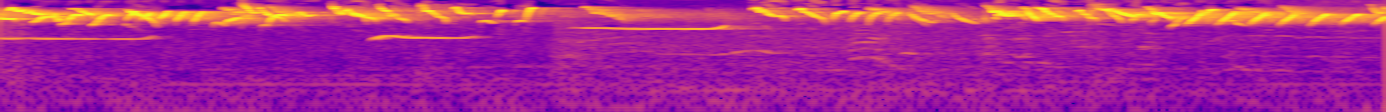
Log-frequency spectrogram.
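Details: Oriental white-eyes singing in the 'ngalas' contest style: bursts of fast, high, chattering trills with a short quieter gap midway, and thin steady whistles drawn out beneath them.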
